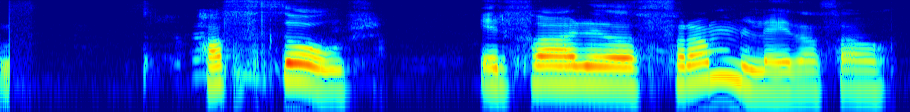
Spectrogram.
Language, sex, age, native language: Icelandic, male, 11, Icelandic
